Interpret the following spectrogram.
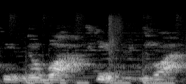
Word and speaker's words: Du Bois: Du Bois.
